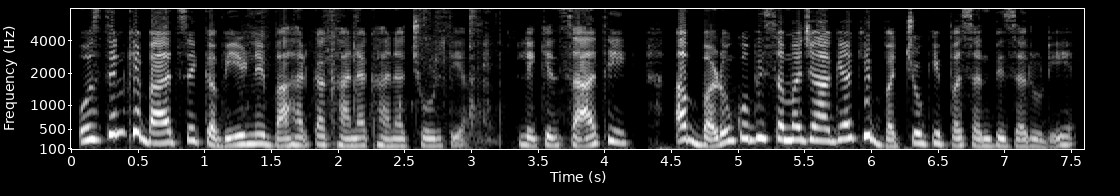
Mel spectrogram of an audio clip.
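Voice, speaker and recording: Expressive woman narrating a cartoon story. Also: on the low side, moderate pace.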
